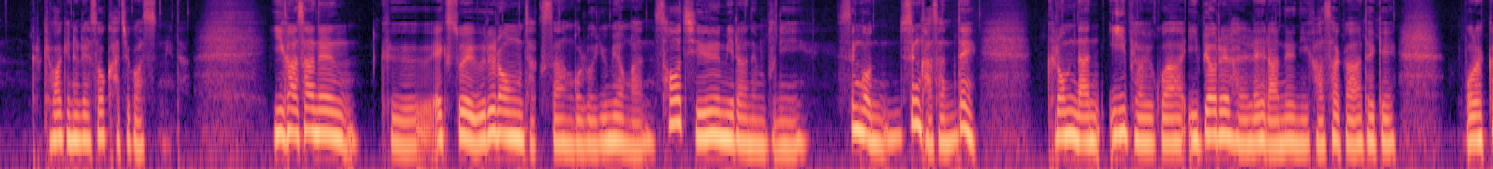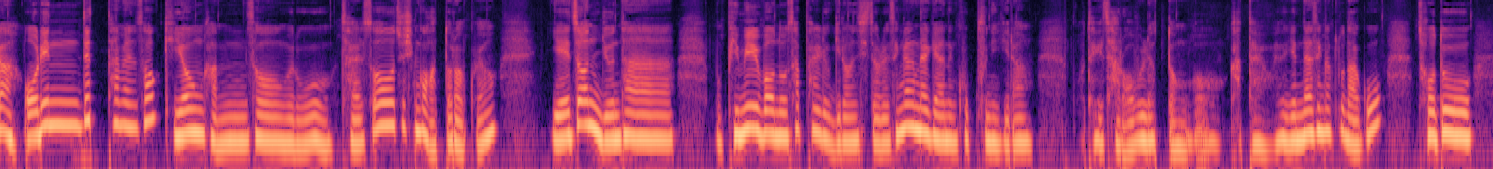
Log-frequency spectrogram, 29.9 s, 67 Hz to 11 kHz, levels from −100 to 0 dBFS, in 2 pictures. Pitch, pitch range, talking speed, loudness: 170 Hz, 155-195 Hz, 285 characters per minute, -22 LUFS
